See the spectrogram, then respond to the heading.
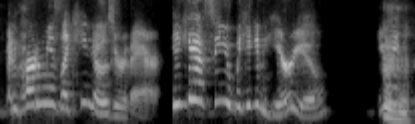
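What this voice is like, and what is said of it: Southern American accent. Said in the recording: “My southern accent comes out”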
